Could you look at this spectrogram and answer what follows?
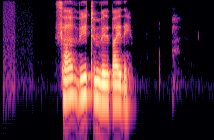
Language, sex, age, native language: Icelandic, female, 40-49, Icelandic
